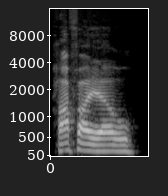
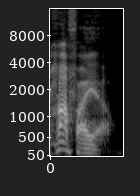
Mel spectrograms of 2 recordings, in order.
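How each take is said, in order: First: The name begins with an English R sound. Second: The name begins with an H-like sound.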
